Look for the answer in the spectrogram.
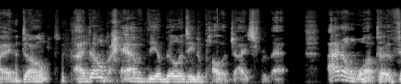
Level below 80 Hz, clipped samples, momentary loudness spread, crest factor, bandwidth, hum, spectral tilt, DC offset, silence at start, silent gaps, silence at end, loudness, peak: -48 dBFS; under 0.1%; 10 LU; 12 dB; 14.5 kHz; none; -5.5 dB/octave; under 0.1%; 0 s; none; 0 s; -12 LUFS; 0 dBFS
